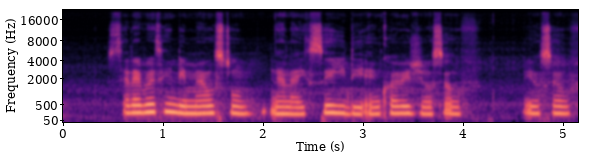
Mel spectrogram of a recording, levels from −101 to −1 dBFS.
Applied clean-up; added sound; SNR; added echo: none; none; none; none.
